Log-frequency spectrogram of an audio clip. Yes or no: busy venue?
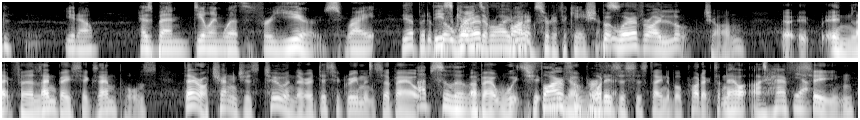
yes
